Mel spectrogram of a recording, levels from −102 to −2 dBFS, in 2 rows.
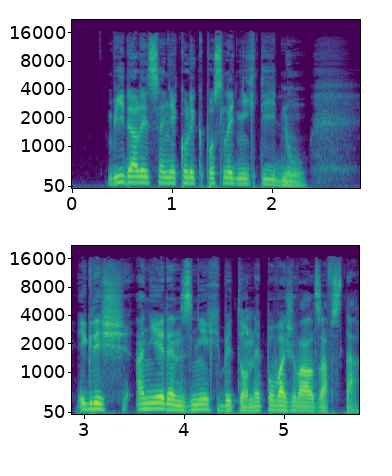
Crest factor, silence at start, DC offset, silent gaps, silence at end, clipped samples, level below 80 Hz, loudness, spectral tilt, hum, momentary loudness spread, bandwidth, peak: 18 dB; 0.35 s; under 0.1%; none; 0 s; under 0.1%; -48 dBFS; -25 LUFS; -4.5 dB/octave; none; 9 LU; 17 kHz; -6 dBFS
